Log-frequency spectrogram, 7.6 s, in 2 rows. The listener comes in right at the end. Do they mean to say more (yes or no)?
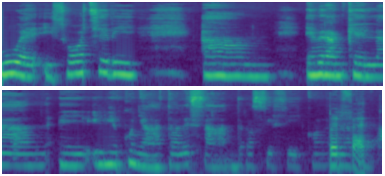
yes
